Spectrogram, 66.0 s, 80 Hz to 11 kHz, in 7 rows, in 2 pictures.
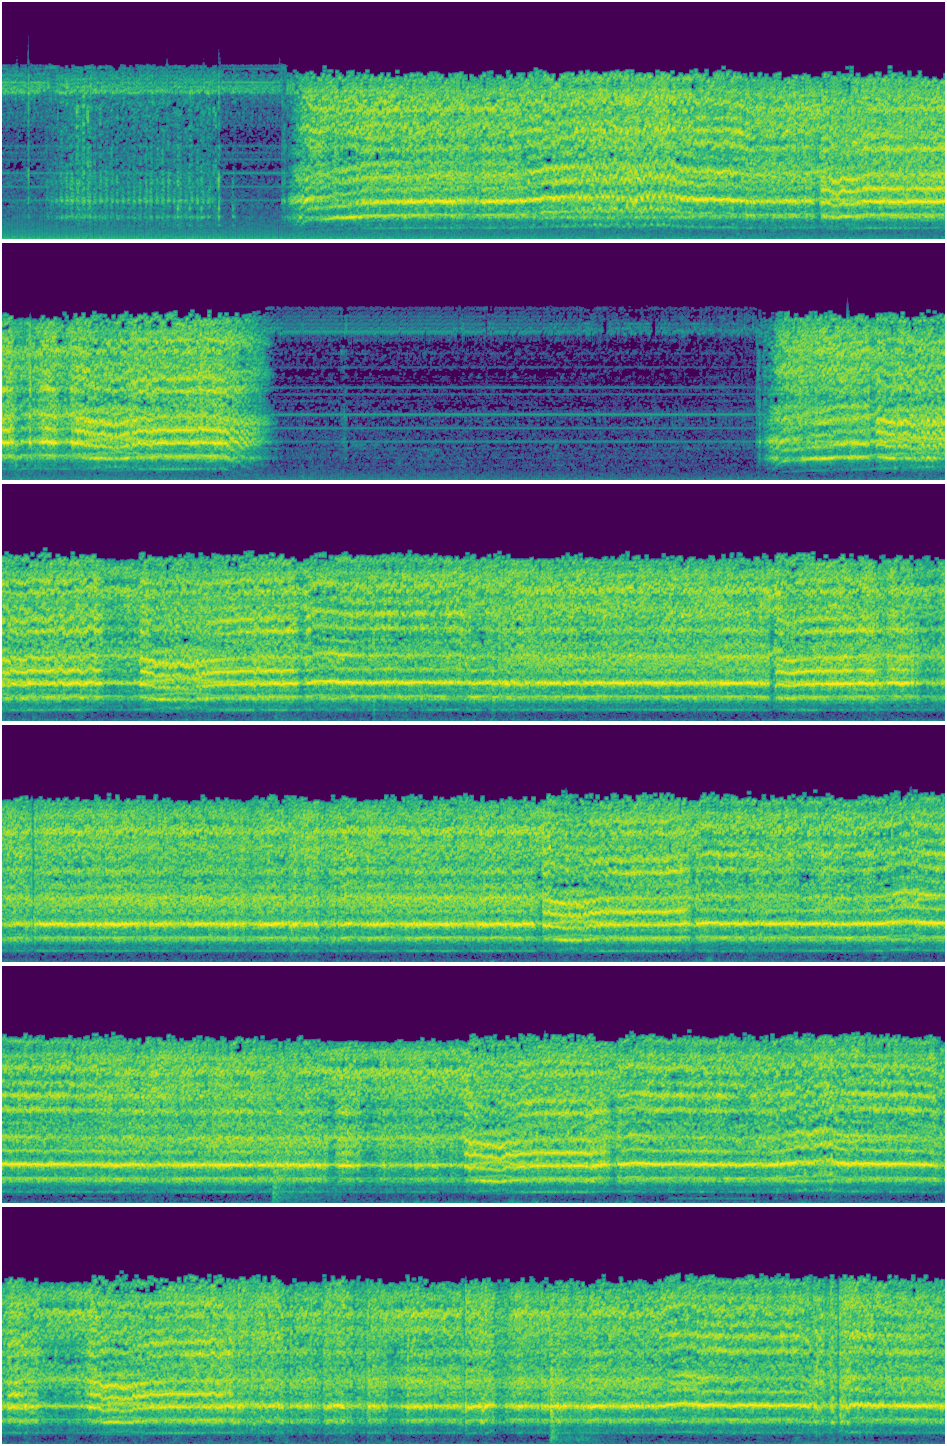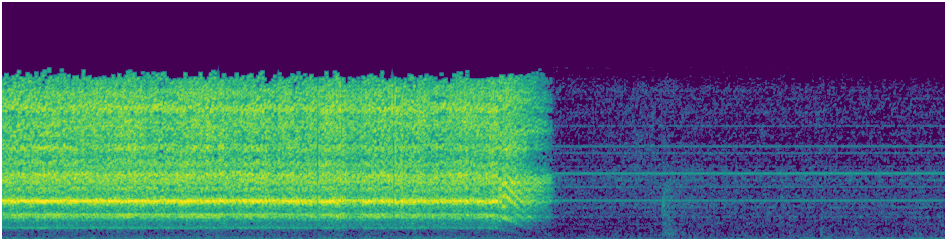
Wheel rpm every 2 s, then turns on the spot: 0, 30, 150, 160, 160, 160, 50, 0, 20, 150, 160, 160, 160, 160, 160, 160, 160, 160, 160, 160, 160, 160, 160, 160, 160, 160, 160, 160, 160, 160, 140, 0, 0.
none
